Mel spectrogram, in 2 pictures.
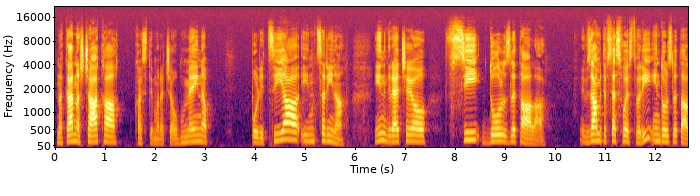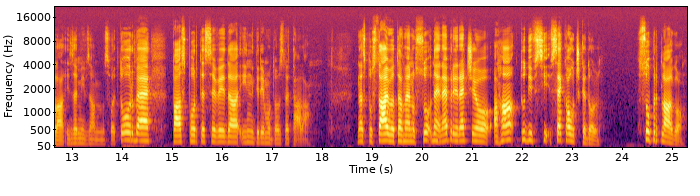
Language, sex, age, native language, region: Slovenian, female, 30-49, Slovenian, Pomurje region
